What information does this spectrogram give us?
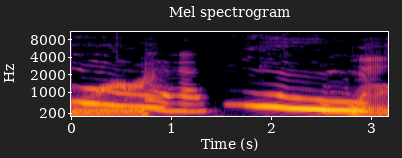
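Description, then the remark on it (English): A person imitates a whale call with two long, moaning vocal tones that slide slowly downward in pitch, fairly loud, separated by a brief pause. “What does the whale say?”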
